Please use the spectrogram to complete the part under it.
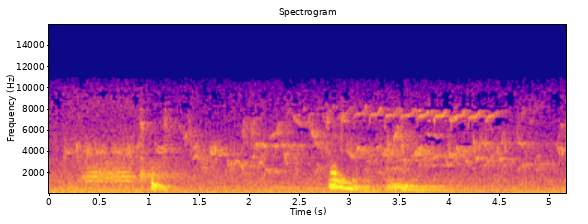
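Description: Newborn puppies squeak and whimper.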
